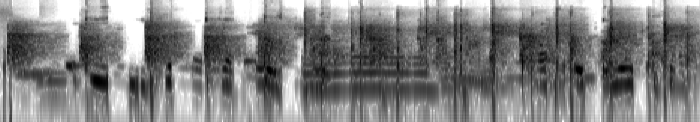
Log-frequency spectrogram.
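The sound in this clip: An audience claps to acclaim the Lord during an online church service with microphones opened. Sharp, uneven claps ring out in a loose rhythm, and several voices talk and call out over them.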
